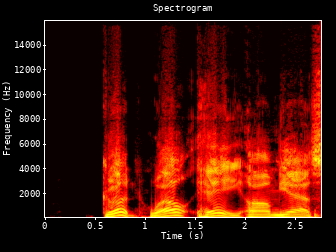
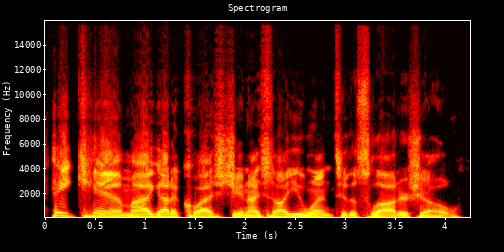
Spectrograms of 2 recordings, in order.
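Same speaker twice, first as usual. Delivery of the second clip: normal talking voice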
